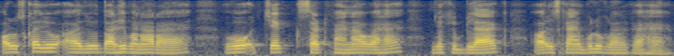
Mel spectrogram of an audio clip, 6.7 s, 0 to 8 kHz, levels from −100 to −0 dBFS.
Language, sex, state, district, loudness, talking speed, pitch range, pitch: Hindi, male, Jharkhand, Ranchi, -18 LUFS, 215 wpm, 120-135 Hz, 130 Hz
